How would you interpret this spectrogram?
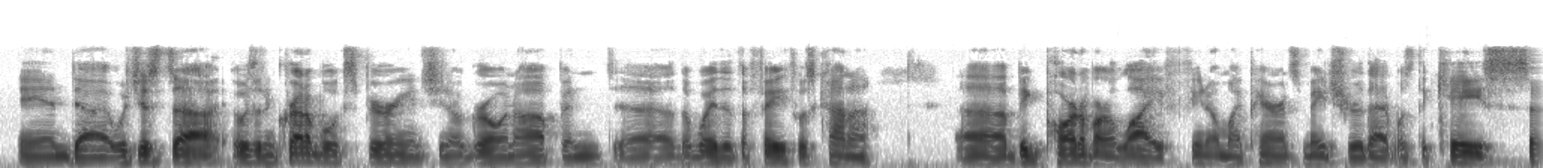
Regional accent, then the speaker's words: Cincinnati, Ohio, United States; I grew up in Cincinnati, Ohio

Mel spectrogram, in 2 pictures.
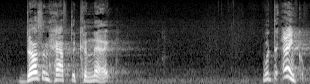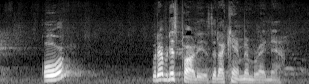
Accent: Cleveland, Ohio, United States; Now, I'm going to throw this in as a bonus because I'm from Cleveland.

